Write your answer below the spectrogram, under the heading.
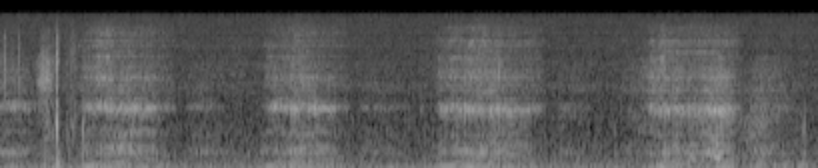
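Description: Rattling, buzzing breath sounds recur about every two seconds, with quieter gaps between them, in a small quiet room: snoring.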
